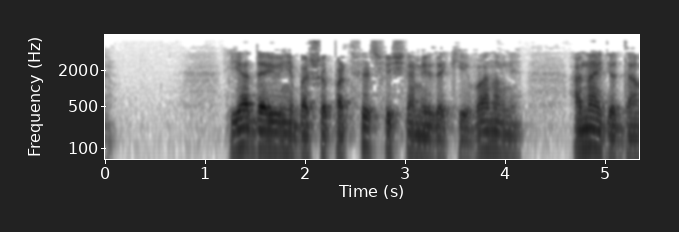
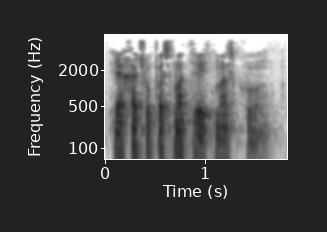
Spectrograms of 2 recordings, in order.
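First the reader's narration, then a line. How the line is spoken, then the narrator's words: Plain. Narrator (Russian): говорит отец Арсений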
